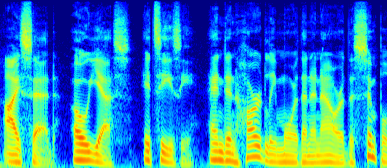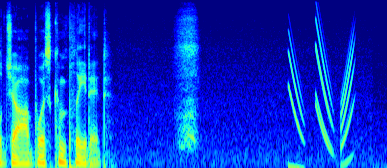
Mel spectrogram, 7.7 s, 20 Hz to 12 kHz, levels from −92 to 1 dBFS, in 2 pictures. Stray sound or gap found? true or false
true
